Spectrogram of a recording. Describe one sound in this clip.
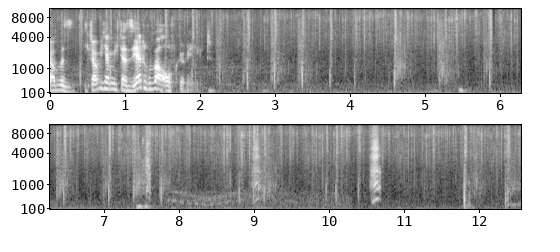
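Footsteps patter quickly on a hard stone floor.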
